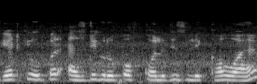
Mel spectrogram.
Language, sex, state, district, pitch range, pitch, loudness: Hindi, female, Uttar Pradesh, Muzaffarnagar, 200-220 Hz, 210 Hz, -15 LUFS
